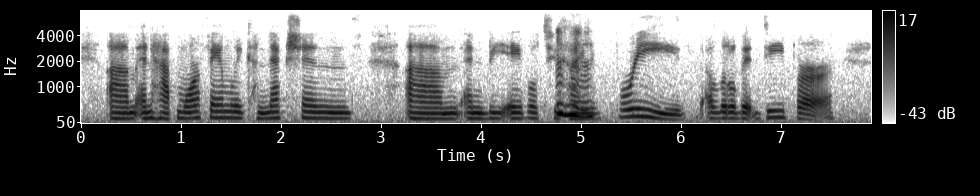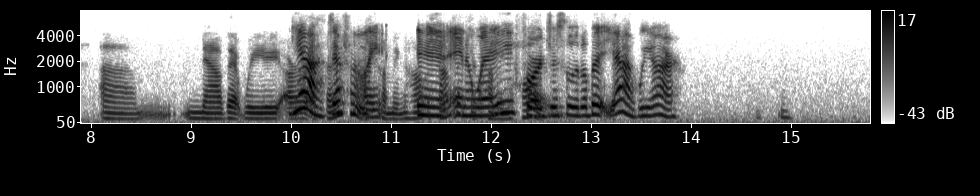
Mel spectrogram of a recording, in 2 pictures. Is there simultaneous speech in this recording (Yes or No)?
Yes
